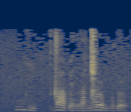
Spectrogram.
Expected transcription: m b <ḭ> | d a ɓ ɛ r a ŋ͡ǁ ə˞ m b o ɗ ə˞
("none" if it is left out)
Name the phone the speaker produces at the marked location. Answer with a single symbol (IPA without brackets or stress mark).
i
